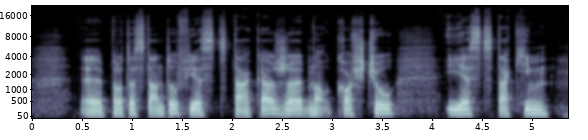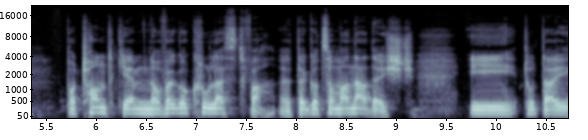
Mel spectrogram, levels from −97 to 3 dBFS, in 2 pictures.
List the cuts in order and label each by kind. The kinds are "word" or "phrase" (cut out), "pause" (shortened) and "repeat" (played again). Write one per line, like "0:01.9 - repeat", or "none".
none

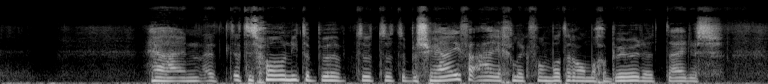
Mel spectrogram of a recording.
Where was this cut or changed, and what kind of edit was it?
0:01.4 - pause

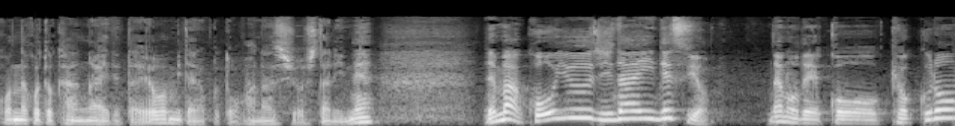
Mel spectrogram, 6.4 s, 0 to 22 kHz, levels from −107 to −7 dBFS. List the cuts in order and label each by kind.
none

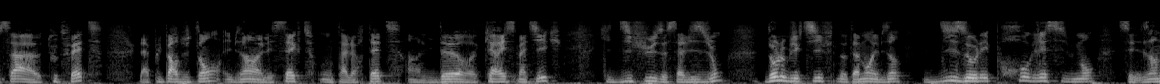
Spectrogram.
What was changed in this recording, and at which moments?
none

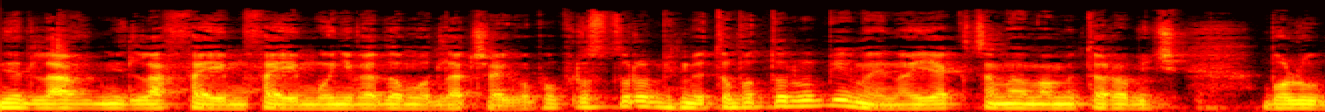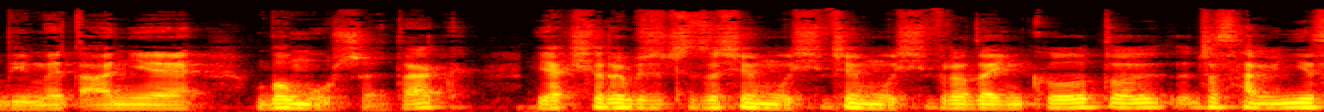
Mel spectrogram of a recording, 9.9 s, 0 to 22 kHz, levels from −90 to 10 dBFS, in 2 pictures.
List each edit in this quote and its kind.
0:00.9 - repeat
0:05.3 - phrase
0:06.9 - pause
0:08.1 - repeat

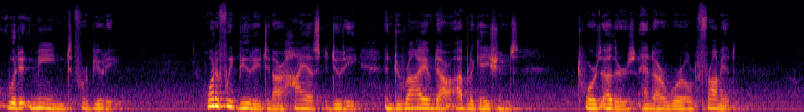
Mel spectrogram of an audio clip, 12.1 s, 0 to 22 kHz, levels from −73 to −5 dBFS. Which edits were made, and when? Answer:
0:01.1 - word
0:03.5 - word
0:04.1 - word

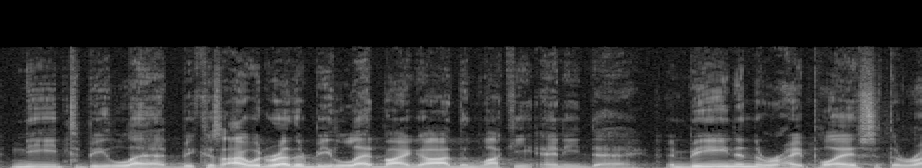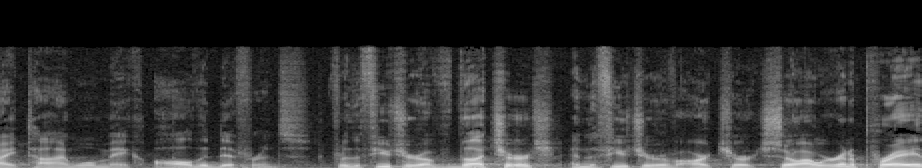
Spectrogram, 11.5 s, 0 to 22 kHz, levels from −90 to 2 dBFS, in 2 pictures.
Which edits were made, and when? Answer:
0:04.1 - pause
0:07.8 - pause
0:09.3 - pause

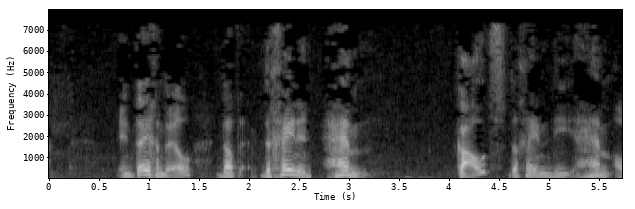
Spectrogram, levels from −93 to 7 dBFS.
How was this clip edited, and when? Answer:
0:02.0 - word
0:02.6 - word

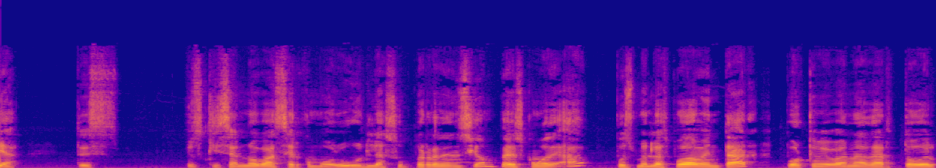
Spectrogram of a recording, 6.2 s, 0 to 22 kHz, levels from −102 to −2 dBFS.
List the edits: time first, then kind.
0:05.1 - pause

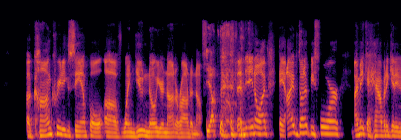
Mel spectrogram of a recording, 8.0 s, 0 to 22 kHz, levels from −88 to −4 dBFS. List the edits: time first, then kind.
0:05.7 - word

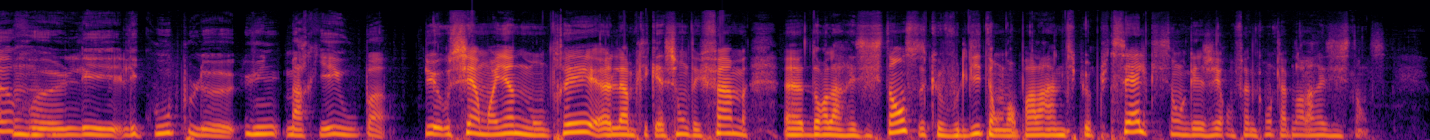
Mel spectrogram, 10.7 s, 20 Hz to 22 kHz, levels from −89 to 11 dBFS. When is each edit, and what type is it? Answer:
0:02.1 - word
0:03.2 - word
0:08.3 - word
0:09.7 - word

